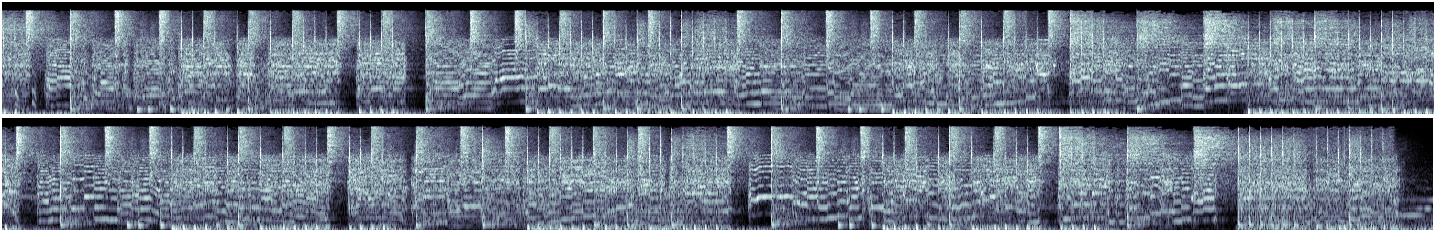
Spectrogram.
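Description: Instrumental progressive metal recording: a melodic electric guitar solo over tight drums and bass. The low end drops out briefly about every four seconds.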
